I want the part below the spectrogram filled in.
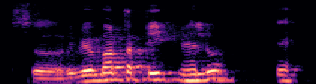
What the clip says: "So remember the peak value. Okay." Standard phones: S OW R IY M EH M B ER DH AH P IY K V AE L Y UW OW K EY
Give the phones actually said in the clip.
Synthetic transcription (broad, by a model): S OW R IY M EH M B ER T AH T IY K B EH L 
